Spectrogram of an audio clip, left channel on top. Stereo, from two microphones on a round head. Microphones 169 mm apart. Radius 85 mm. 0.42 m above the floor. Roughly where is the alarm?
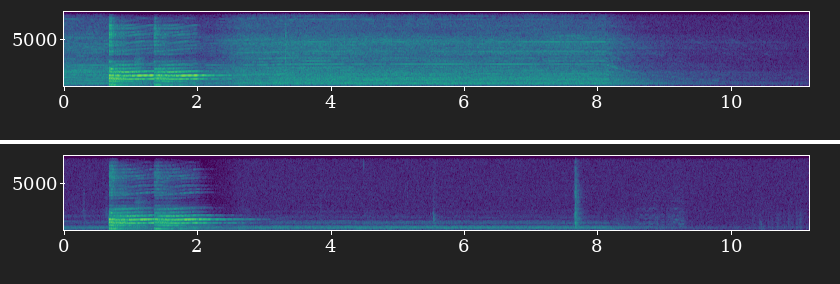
Left.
